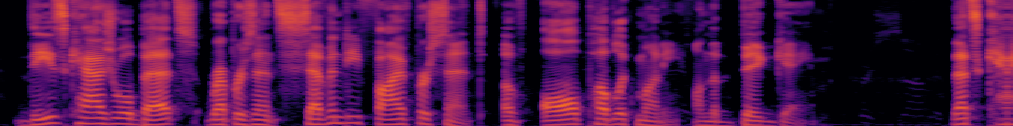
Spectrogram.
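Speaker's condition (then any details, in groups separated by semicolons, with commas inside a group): No condition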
